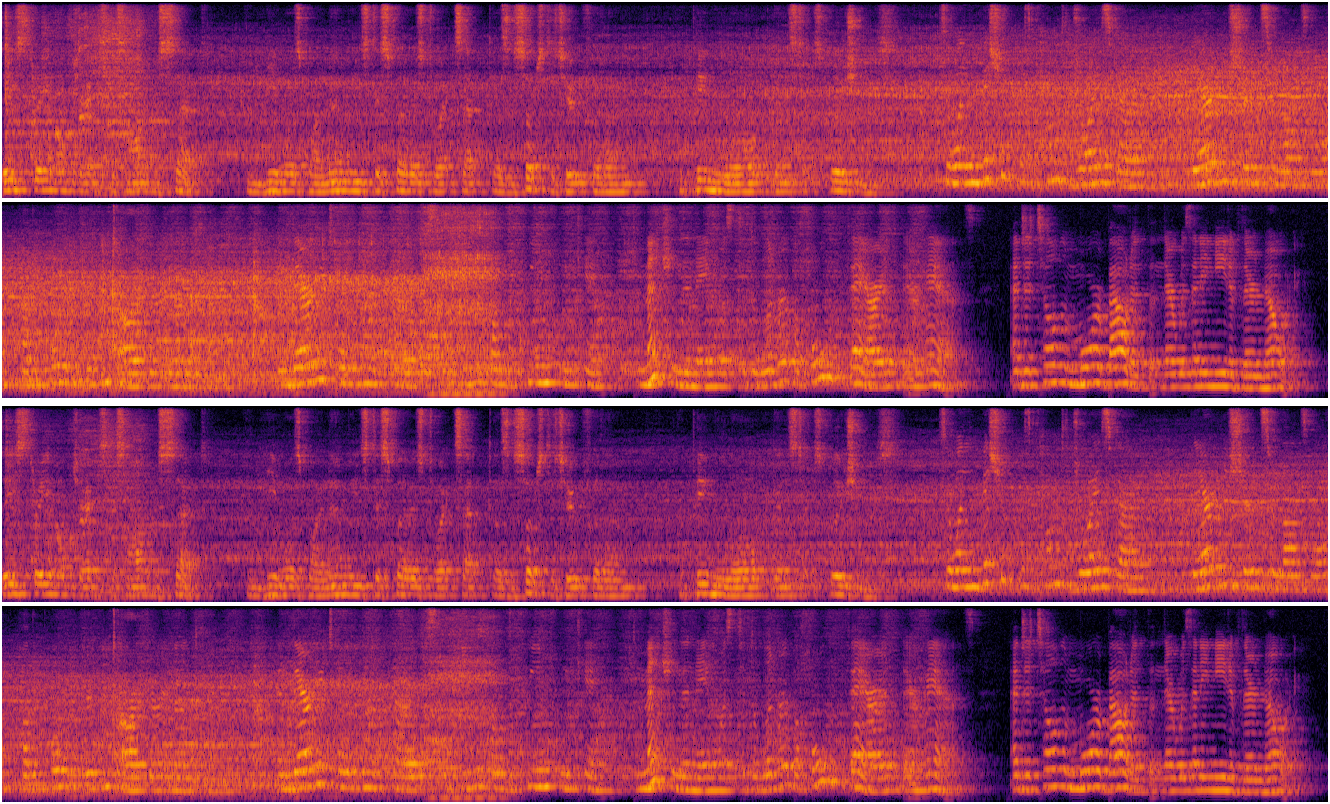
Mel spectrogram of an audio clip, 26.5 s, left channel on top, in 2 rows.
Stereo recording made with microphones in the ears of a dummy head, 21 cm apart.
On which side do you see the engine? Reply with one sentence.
In this clip you hear the engine on the left.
